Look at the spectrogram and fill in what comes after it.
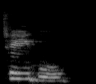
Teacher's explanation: Okay, table is a noun. Okay, it is a two syllable word, so it means it is stressed on the first syllable.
